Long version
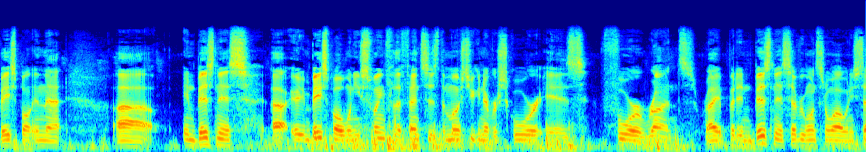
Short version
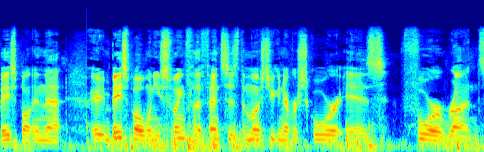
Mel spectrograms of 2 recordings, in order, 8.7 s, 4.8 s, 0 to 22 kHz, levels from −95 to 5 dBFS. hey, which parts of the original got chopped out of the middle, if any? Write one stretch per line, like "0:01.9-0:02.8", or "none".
0:00.9-0:02.9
